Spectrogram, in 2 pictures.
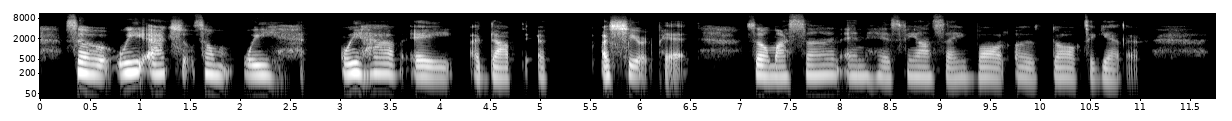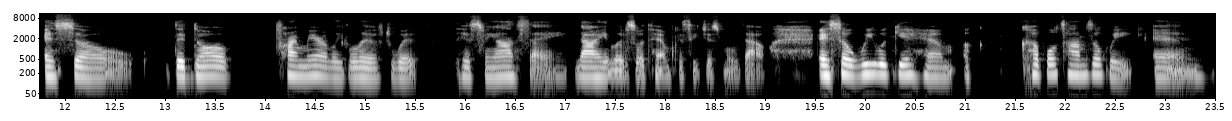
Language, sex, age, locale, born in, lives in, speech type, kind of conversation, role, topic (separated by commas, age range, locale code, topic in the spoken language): English, female, 50-54, en-US, United States, United States, conversation, unstructured, none, When the weekend arrives, do you recharge with cozy at-home rituals, or do you go exploring together?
